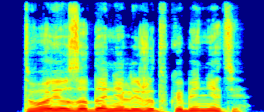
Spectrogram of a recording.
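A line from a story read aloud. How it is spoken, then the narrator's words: Deep male voice. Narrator (Russian): пробасил незнакомый мужской голос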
